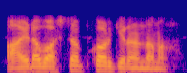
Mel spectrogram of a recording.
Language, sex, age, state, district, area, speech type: Telugu, male, 18-30, Telangana, Vikarabad, urban, conversation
